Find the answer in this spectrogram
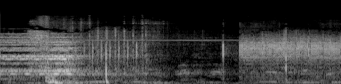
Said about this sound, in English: I ran to the phone booth, dropped a dime into the slot.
